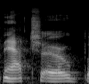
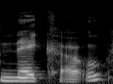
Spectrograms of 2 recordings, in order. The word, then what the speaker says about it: NACHO: In 1968, there was a meeting of the North American Conference of Homophile Organization, which looks like Nacho, but you know it is pronounced NACO.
